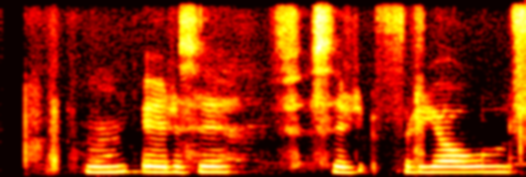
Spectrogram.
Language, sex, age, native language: Icelandic, male, 10, Icelandic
